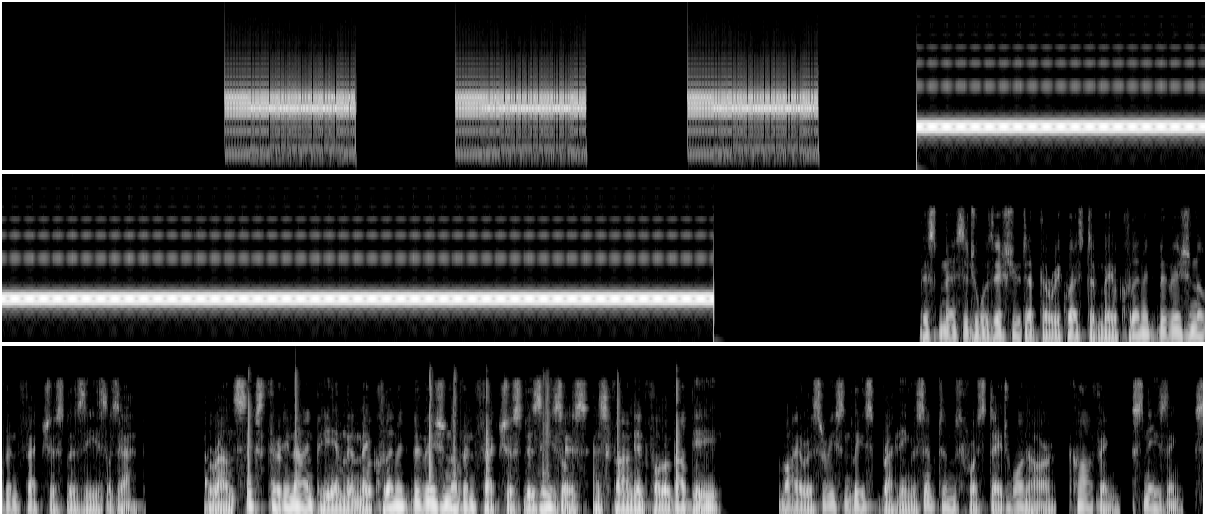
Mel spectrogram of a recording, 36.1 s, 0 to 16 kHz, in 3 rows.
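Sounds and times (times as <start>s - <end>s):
loud steady attention tone: 9.2s - 19.2s.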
